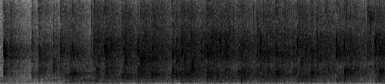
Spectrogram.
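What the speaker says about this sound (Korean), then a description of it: "차장님께 큰 박수 부탁드립니다" Audience applause at a university session on student care presentations, a continuous dense clatter of many hands clapping for about three seconds, moderately loud and close.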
